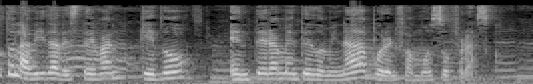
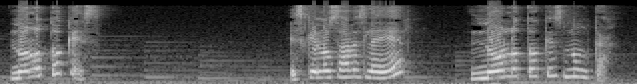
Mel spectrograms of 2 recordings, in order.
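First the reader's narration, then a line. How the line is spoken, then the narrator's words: Shouting. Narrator (Spanish): gritaba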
